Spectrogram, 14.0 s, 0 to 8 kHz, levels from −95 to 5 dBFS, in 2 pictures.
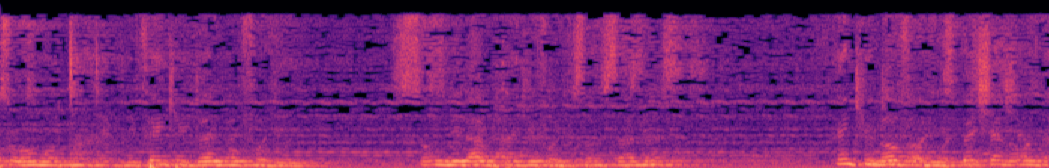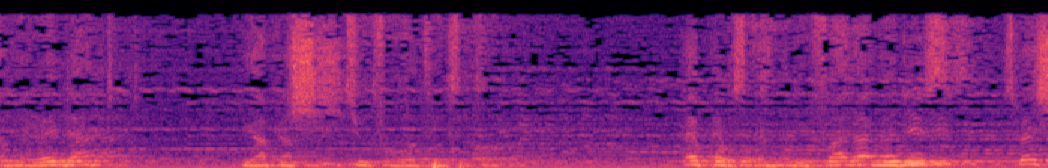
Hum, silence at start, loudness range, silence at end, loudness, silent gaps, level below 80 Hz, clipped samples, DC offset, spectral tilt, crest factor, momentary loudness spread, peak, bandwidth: none; 0 s; 4 LU; 0 s; -22 LUFS; none; -40 dBFS; under 0.1%; 0.8%; -5.5 dB/octave; 22 dB; 18 LU; 0 dBFS; 7.6 kHz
